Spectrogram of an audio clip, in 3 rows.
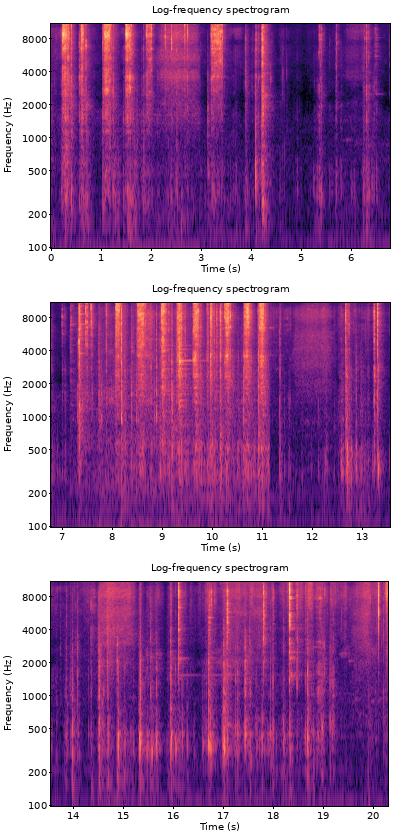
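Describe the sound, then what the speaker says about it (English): A 3/8 inch socket ratchet removing four bolts from the black shroud of a Timemaster mower gives rapid bursts of clicking pawl ticks, loud and close, in repeated runs separated by short pauses and occasional metallic handling clatter. "You just need a 3/8 inch socket. There's 4 bolts that hold this black shroud on."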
